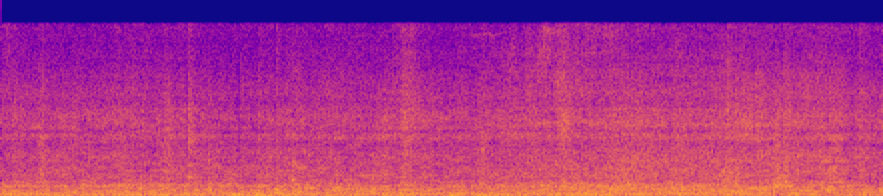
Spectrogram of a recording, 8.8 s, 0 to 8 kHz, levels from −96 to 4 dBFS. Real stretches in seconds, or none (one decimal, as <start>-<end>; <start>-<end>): 4.7-7.4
